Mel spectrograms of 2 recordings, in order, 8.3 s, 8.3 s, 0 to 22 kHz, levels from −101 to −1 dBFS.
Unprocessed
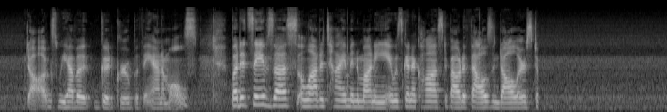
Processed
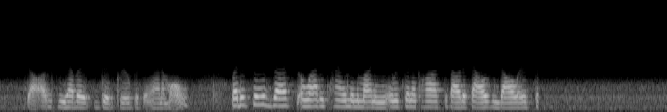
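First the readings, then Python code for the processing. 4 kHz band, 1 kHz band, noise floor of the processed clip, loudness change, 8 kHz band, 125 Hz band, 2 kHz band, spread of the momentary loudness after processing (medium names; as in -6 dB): under -40 dB, -1.5 dB, -63 dBFS, -3.5 dB, under -40 dB, no reading, under -40 dB, 10 LU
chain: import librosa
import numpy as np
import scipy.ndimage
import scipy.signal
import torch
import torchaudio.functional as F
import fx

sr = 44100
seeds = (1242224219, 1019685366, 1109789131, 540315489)

y = scipy.signal.sosfilt(scipy.signal.butter(12, 990.0, 'lowpass', fs=sr, output='sos'), x)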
